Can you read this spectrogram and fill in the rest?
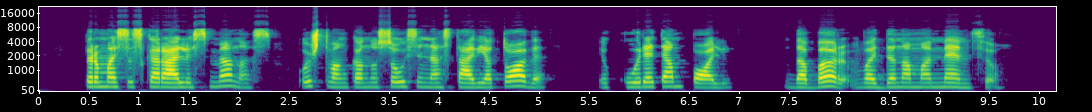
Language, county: Lithuanian, Šiauliai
